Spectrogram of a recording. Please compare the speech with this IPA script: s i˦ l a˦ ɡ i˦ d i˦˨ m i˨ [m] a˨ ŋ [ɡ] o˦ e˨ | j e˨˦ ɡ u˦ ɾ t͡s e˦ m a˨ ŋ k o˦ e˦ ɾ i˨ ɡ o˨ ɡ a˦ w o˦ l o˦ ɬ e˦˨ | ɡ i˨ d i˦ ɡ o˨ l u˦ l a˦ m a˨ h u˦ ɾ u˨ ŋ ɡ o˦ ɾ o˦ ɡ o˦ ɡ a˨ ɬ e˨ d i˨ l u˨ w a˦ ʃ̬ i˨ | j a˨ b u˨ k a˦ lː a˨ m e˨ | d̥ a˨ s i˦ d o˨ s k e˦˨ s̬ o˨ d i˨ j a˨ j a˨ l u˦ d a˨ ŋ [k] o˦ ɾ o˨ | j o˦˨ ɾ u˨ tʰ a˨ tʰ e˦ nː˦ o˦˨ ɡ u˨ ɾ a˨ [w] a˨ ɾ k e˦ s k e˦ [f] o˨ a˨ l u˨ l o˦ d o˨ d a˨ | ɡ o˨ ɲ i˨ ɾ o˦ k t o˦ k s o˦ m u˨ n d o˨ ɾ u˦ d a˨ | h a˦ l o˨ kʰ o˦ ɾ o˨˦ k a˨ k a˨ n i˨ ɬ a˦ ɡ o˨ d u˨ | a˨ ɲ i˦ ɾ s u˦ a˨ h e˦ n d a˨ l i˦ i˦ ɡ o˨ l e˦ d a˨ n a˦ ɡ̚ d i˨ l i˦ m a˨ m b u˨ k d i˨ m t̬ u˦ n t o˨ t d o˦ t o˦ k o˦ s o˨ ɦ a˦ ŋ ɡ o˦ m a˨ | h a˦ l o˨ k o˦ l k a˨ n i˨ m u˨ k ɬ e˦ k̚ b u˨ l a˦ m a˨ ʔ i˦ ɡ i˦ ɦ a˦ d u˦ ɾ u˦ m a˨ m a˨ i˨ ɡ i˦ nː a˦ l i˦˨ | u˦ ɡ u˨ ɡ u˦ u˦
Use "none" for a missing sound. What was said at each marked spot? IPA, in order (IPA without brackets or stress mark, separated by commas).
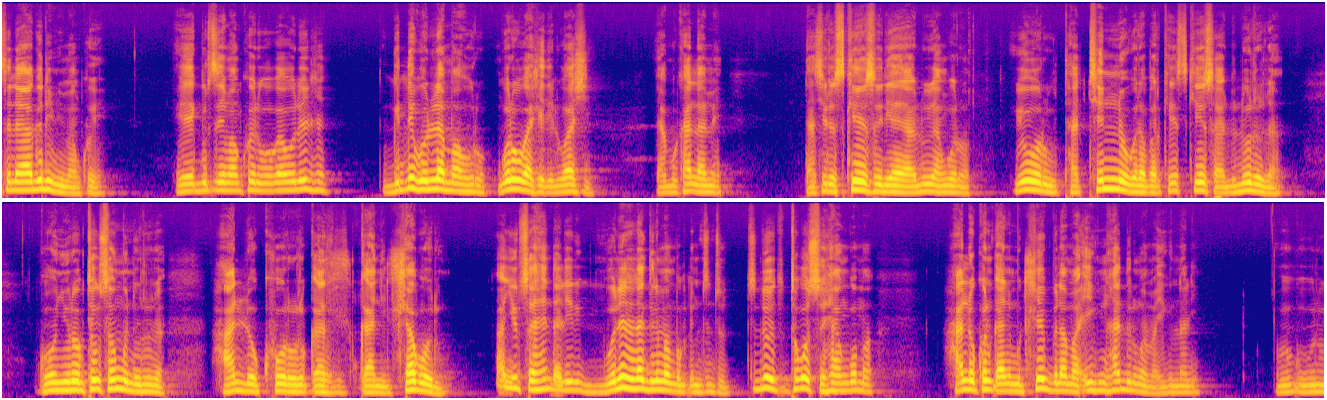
m, k, ɡ, b, s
